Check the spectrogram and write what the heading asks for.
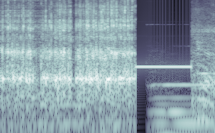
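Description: A busy mix of sound that stops abruptly about one and a half seconds in, replaced by a low steady hum with a thin, high steady tone over it.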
